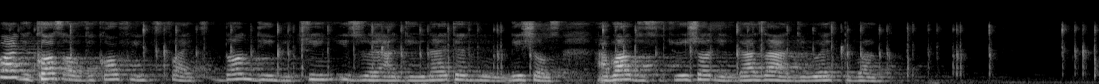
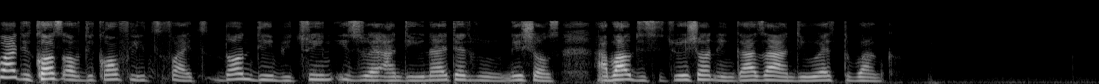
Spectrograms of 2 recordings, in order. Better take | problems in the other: second | background sound (Clapping); 17 dB below the speech // room echo; dies away in 1.6 s

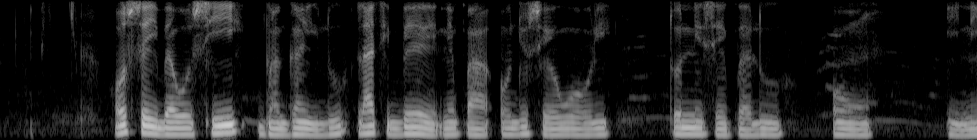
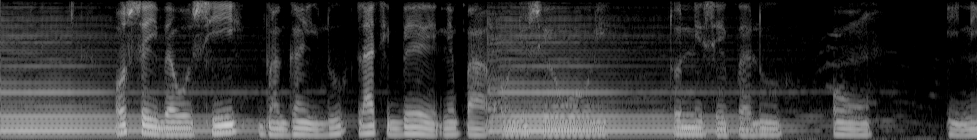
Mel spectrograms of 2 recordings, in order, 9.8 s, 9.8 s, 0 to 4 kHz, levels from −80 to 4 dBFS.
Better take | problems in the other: first | background sound (Bowed string instrument); 3 dB below the speech

